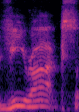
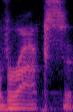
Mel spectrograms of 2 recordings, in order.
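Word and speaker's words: vrock: and you get attacked by V rocks or varox if you want to say it wrong um demon creatures attack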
